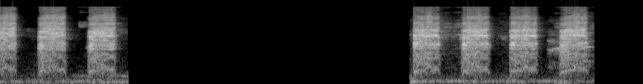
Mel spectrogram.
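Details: Parakeet calling in short runs: three raspy screeches, a gap of nearly three seconds, then four more screeches in quick, even succession.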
